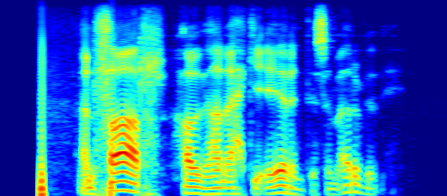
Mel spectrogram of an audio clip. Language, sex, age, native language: Icelandic, male, 20-29, Icelandic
